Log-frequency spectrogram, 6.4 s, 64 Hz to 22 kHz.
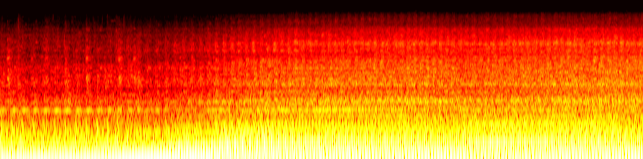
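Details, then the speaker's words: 1974 Dodge W100 Power Wagon V8, revived after sitting since 1983: a deep, steady, smooth idle with no stumbles, with an exhaust leak before the muffler and no blow-by. Normal idle, and no sign of a burnt valve. "it's actually really smooth now big exhaust leak right here before the muffler sounds pretty good it's running too good to have a burnt valve"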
